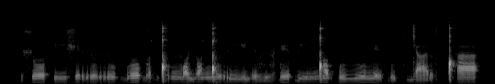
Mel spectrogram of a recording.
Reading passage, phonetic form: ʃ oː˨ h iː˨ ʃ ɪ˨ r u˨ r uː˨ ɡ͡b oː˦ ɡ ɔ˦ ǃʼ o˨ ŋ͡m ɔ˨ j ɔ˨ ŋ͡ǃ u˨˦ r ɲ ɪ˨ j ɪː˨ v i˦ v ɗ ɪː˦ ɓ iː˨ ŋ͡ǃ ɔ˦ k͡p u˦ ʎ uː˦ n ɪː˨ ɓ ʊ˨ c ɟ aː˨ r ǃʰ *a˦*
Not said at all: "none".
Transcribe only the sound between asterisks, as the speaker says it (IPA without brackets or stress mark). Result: a˦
